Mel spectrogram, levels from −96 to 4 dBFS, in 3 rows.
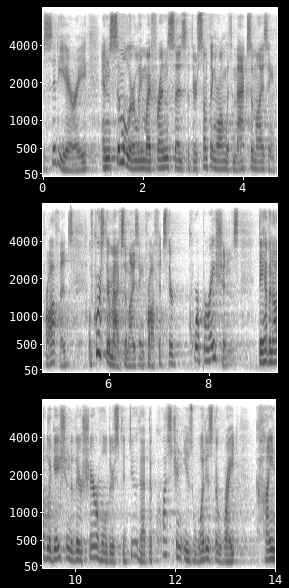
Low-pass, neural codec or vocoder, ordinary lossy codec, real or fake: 7.2 kHz; none; AAC, 48 kbps; real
